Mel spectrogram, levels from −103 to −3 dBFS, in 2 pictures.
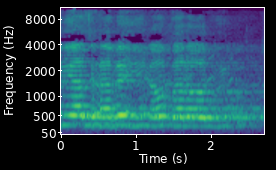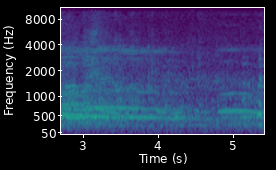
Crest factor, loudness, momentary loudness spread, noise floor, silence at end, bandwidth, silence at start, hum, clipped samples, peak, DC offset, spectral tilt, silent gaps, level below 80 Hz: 18 dB; -32 LUFS; 24 LU; -64 dBFS; 0.05 s; 10.5 kHz; 0 s; none; under 0.1%; -16 dBFS; under 0.1%; -2 dB/octave; none; under -90 dBFS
